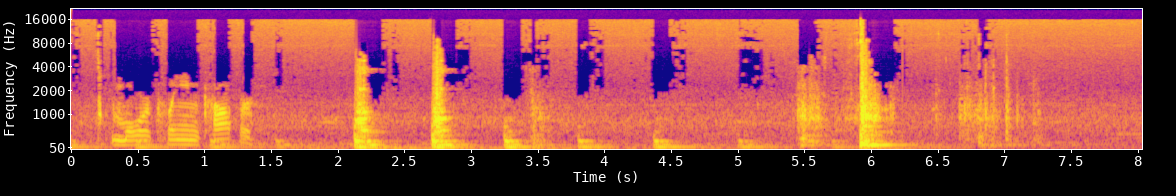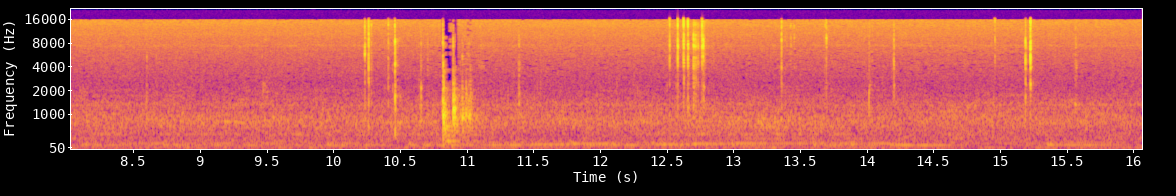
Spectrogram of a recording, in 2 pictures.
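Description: Small plastic and metal parts clatter and knock on a hard surface.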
